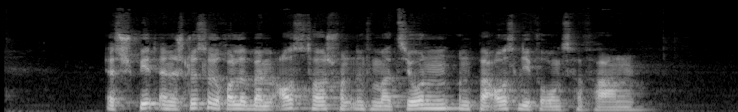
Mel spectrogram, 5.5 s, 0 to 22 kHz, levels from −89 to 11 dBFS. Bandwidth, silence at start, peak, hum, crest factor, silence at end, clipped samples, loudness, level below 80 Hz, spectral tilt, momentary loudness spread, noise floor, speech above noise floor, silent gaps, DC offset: 10 kHz; 0.8 s; -2 dBFS; none; 16 dB; 0.7 s; under 0.1%; -16 LUFS; -54 dBFS; -7 dB/octave; 8 LU; -65 dBFS; 49 dB; none; under 0.1%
